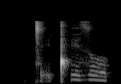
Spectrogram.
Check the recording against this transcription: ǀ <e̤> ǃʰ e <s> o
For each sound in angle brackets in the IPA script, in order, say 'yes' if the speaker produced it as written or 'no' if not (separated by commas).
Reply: no, no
